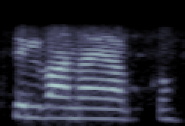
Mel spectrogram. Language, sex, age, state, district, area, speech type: Urdu, female, 30-45, Uttar Pradesh, Rampur, urban, conversation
